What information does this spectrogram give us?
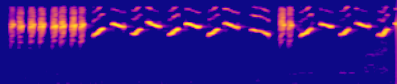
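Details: Sunbird song used as a lure: a rapid burst of buzzy, high notes, then a quick run of sharp, down-slurred whistles repeated several times a second, with one more buzzy burst near the end.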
